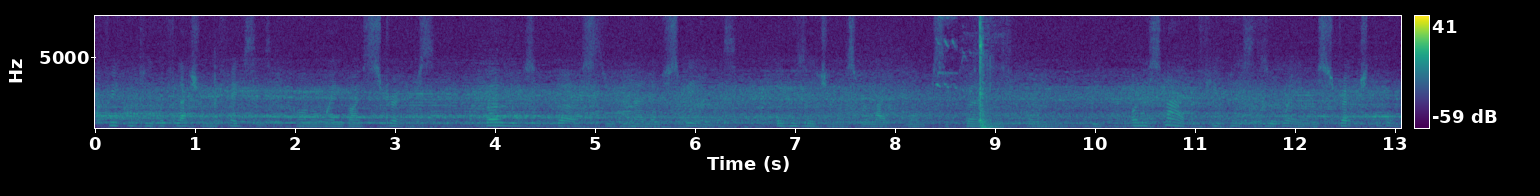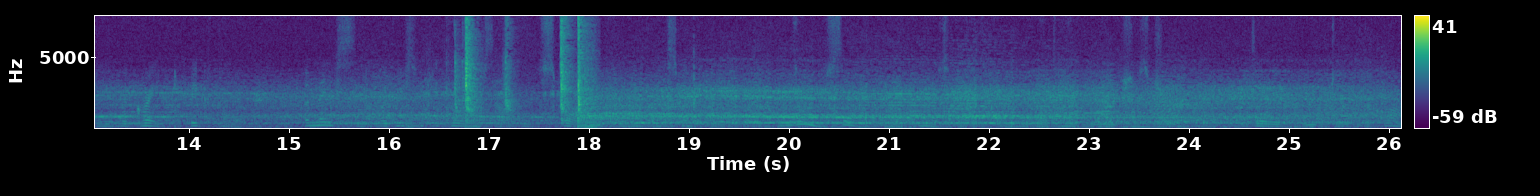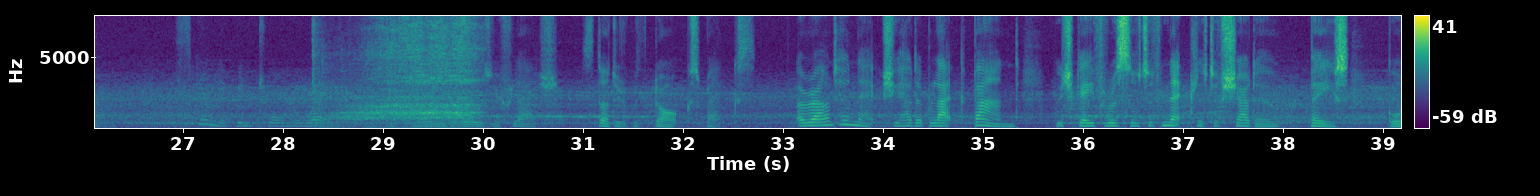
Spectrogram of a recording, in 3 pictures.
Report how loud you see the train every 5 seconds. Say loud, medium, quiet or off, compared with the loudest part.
medium, medium, medium, loud, loud, medium, medium, medium.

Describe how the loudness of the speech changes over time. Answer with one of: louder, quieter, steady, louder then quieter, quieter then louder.
louder.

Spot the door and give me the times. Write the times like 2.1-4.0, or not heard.
8.4-9.1, 16.1-18.1, 28.2-30.1.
